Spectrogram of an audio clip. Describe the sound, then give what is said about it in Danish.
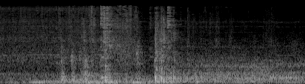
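A door high up near the nose of a rocket slides open with a soft mechanical whoosh, rising in two airy bursts before settling into a steady low hiss, with no voices. “Og så højt oppe, tæt på snuden, der er der nogle døre, man kan åbne.”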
